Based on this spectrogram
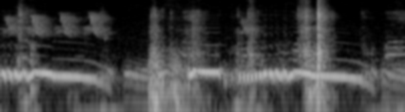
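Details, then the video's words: Cinnamon-headed green pigeon song: wavering, falling whistles broken by two loud bursts of broadband knocking or rattling noise, with a low hum beneath. "kicauan burung brenggolo"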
